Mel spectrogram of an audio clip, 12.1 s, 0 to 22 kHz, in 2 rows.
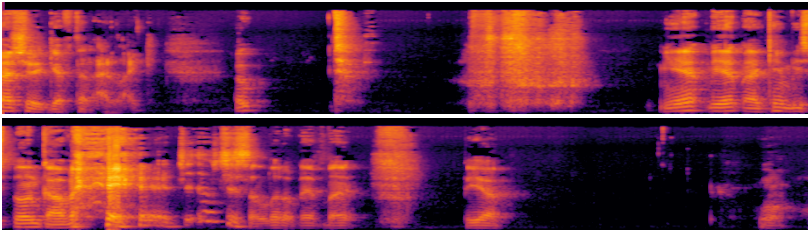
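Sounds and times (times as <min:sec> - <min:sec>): man's breathy mouth noises: 0:03.4 - 0:04.5
hissing sputtering breath: 0:03.5 - 0:04.5.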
